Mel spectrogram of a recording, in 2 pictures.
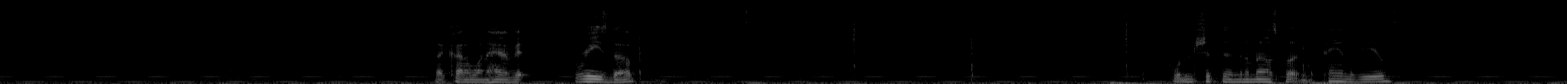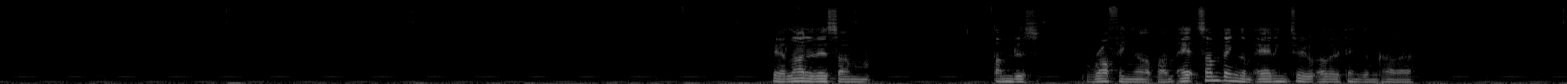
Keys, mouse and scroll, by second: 7.5 click, 8.2 scroll down 1, 8.5 middle click, 9.8 middle click, 10.2-11.0 scroll up 1, 11.3 shift+middle click, 14.0 click, 18.0 click, 19.8 click, 22.6 click, 23.0 click, 23.7 click, 24.2 click, 25.7 click, 26.1 click.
